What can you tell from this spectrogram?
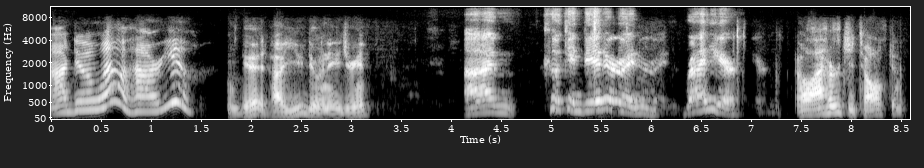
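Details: Adult speakers in conversation; normal speech.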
